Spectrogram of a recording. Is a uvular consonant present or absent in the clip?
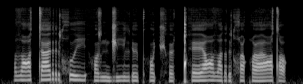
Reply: present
